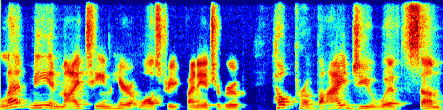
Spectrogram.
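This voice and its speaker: Here a man with an ordinary speaking voice and a fairly high pitch speaks at a moderate pace. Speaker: financial advisor. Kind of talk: radio interview, casual chat. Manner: conversational, relaxed.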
